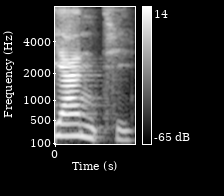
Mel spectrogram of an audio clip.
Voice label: "ghjenti", Gravona (sud)

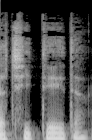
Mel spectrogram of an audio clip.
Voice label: "zitedda", Rocca (sud)

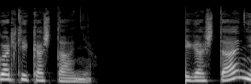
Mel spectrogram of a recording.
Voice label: "castagna", Moita Verde (nord)

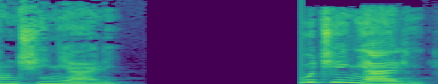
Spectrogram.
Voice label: "cignali", Gravona

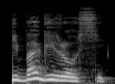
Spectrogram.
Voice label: "bachi rossi", Gravona

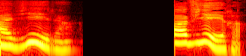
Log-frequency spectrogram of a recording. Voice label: "fiera", nord et sud

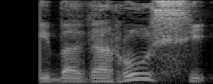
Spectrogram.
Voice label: "bachi rossi", Rocca (sud)

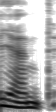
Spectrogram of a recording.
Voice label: "ghjente", Moita Verde (nord)

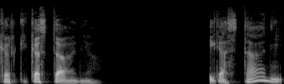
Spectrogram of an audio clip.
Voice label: "castagna", Rocca (sud)

